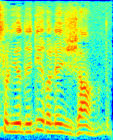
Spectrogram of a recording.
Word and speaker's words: gens: On dit les gens au lieu de dire les gens, parce que le S en occitan se prononce aussi à la fin.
